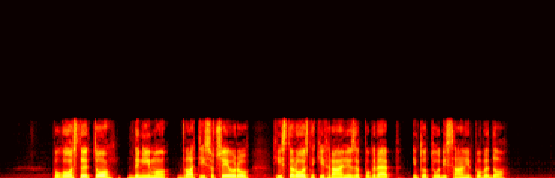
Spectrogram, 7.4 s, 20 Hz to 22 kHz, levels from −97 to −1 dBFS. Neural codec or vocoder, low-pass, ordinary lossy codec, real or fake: codec, 16 kHz, 2 kbps, FunCodec, trained on LibriTTS, 25 frames a second; 7.2 kHz; none; fake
